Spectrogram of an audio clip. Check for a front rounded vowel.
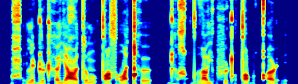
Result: present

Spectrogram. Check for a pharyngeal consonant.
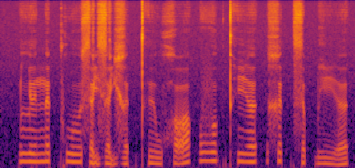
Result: absent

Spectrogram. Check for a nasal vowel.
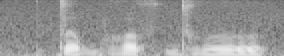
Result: absent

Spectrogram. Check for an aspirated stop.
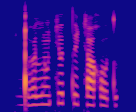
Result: absent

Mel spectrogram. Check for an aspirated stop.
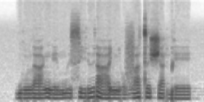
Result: absent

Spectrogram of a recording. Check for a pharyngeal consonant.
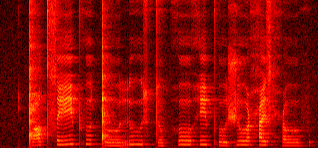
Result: present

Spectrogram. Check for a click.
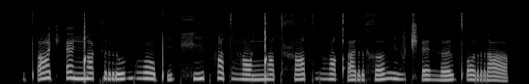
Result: present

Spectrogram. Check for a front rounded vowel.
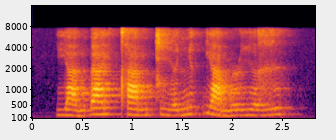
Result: absent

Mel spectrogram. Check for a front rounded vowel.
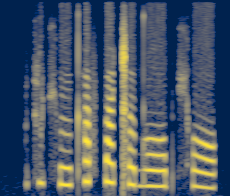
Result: present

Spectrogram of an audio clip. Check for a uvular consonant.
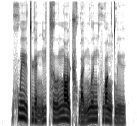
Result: absent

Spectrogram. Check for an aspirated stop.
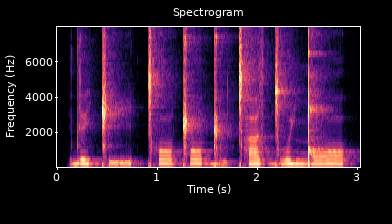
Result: present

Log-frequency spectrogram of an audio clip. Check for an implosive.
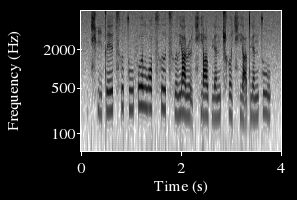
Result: absent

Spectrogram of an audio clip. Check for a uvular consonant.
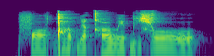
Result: present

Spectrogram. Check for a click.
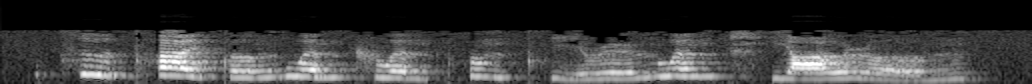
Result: absent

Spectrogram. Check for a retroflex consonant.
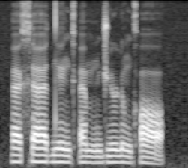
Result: present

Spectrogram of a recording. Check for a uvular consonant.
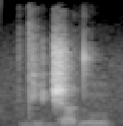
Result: absent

